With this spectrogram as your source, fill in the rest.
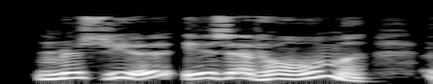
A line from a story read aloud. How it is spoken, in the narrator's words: quavered the old concierge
